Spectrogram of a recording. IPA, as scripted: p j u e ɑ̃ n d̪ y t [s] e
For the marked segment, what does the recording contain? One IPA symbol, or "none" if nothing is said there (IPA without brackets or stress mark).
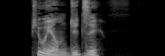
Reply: z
